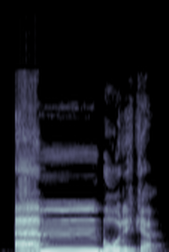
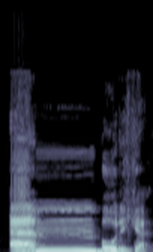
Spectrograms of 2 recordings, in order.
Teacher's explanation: Yəni N tamamilə M səsinə çevrilir. Səs burundan çıxır və iki saniyə miqdarında uzadılır.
